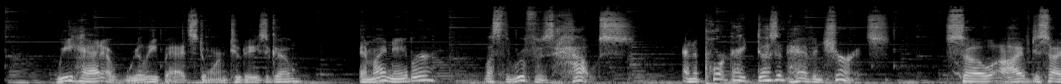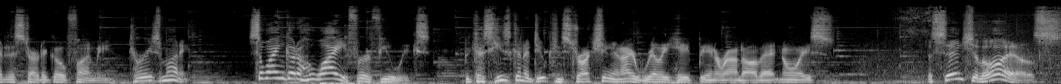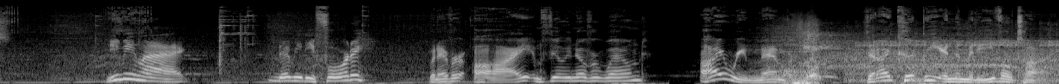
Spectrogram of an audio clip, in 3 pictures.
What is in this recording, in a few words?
Character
